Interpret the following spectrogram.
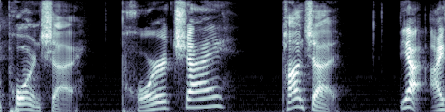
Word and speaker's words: Pornchai: You say porn shy, like you're porn shy. Yeah, like maybe you're a porn actor who is shy.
